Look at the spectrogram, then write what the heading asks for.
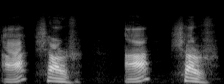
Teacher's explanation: হচ্ছে আশার আশার সো এখানে যখন তুমি উচ্চারণ করতে যাও তখন তোমার র এর সাথে হ টাকে একটু মিক্স করে উচ্চারণ করতে হয়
